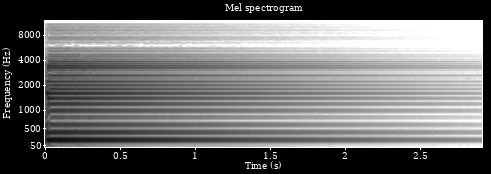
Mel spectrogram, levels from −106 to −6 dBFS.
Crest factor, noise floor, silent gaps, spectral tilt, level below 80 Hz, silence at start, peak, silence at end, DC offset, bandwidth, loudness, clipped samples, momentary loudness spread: 18 dB; -57 dBFS; none; -6.5 dB/octave; -70 dBFS; 0 s; -4 dBFS; 1.05 s; under 0.1%; 9.8 kHz; -20 LUFS; under 0.1%; 24 LU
